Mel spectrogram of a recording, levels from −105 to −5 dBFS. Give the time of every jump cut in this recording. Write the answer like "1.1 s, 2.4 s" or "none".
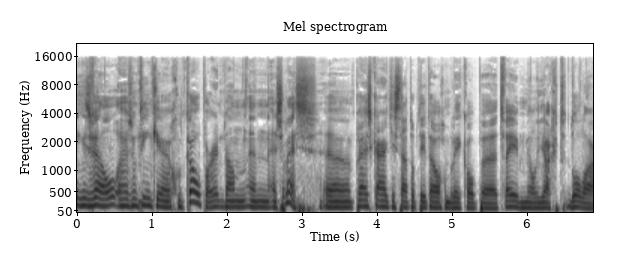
none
